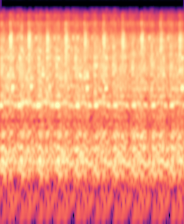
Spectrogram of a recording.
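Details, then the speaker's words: Junk Dodge Durango idling with two cylinders disabled: uneven lumpy idle with a steady loping stumble; misfire from dead cylinders. "jared wants to know what happens when you do a two-cylinder delete on your vehicle"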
